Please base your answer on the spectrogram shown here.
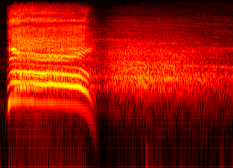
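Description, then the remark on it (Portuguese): A crowd lets out a loud, sustained collective shout lasting about a second, cutting off abruptly into the lingering murmur and chatter of a large audience. “Vamos lá, vamos dar o último grito aí.”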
